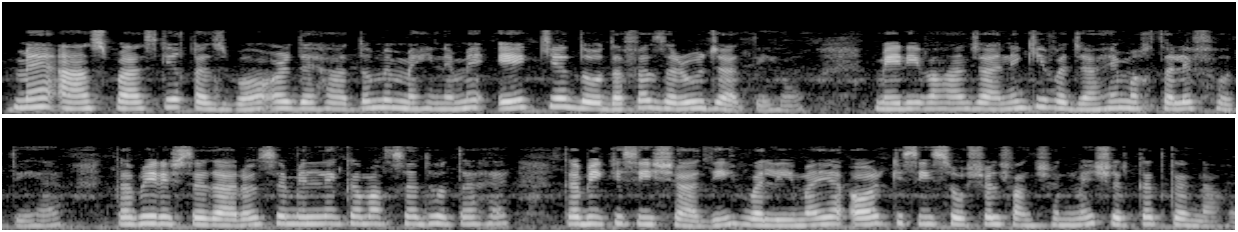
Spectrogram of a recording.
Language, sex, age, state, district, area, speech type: Urdu, female, 18-30, Delhi, North East Delhi, urban, spontaneous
